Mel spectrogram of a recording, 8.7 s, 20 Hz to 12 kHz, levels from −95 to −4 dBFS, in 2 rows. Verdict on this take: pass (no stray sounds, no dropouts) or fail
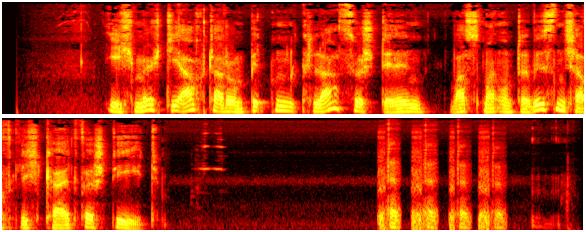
fail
